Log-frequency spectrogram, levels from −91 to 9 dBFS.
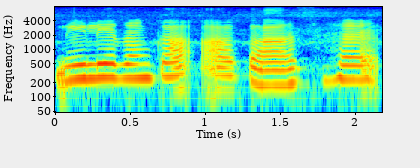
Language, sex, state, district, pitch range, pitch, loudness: Hindi, female, Jharkhand, Palamu, 180-245 Hz, 220 Hz, -15 LUFS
